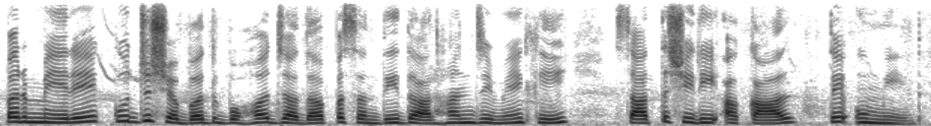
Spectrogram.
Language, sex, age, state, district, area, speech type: Punjabi, female, 18-30, Punjab, Amritsar, urban, spontaneous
